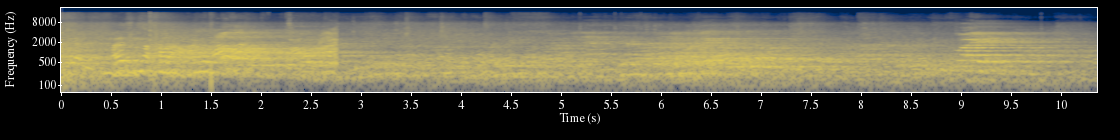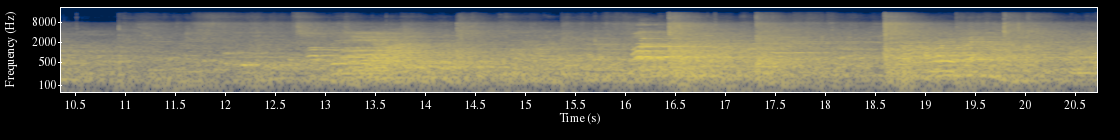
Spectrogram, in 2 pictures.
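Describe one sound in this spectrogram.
Young men shout and cheer in a large echoing hall.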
